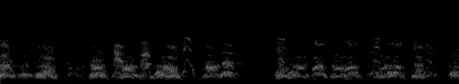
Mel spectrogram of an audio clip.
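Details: Alaskan Malamutes at a stray dog rescue shelter in Harbin, China, singing to welcome a visitor: rapid, yodelling, harmonic barks and howls in bursts, with several dogs overlapping and a short pause midway.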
